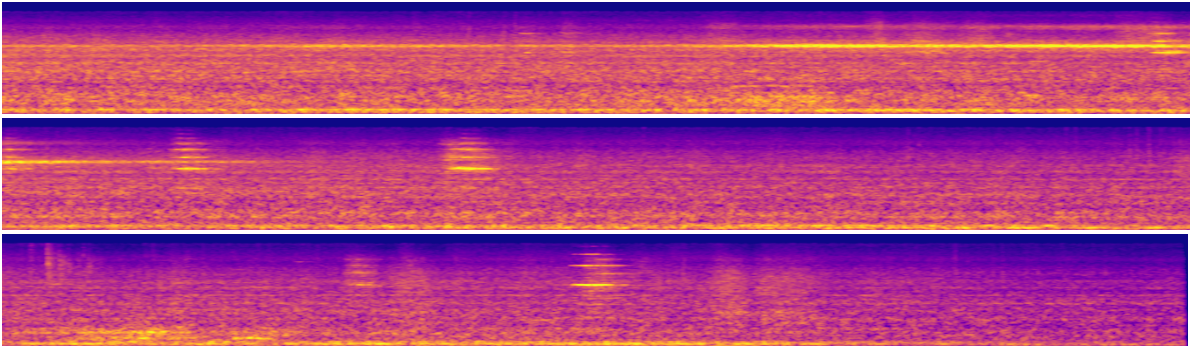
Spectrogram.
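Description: Passenger train running on the rails, heard from inside the carriage: a steady low drone with a high squeal from the wheels for a few seconds early in the run and scattered clicks from the track. The sound gets quieter near the end.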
